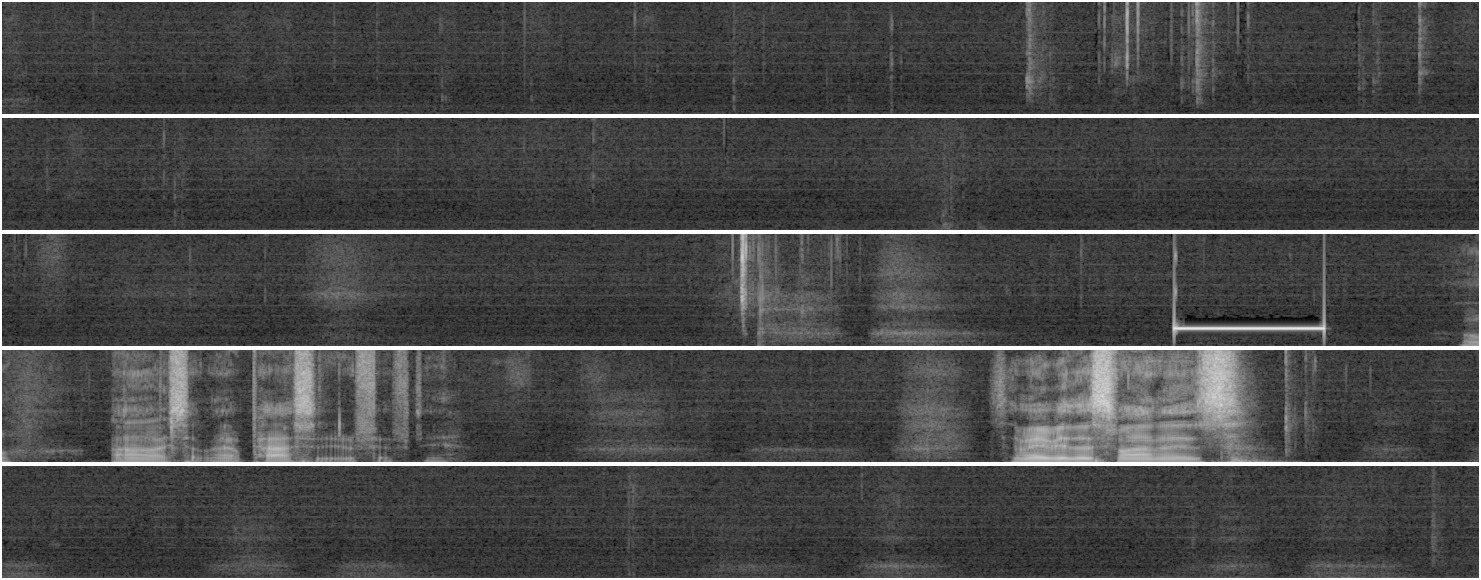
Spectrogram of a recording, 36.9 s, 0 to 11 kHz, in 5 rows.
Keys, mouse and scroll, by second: 5.7-6.3 scroll, 6.0 click, 6.7 scroll, 6.8 click, 18.8 x, 23.0 0, 27.6-30.7 middle drag, 28.6 x.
